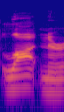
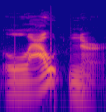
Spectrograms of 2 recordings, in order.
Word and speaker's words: Lautner: supposed to say it it's not Taylor Lautner it's Taylor Lautner Lautner yeah well we have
